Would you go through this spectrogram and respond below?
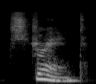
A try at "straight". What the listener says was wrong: Nope, no N. Straight.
